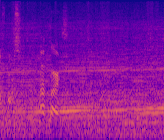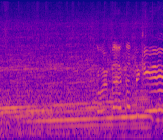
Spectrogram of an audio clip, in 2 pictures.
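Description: A Ferrari race car at a speedway, its engine rising in pitch loudly and continuously as it shifts up through the gears, with brief dips at each change and some talk alongside.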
